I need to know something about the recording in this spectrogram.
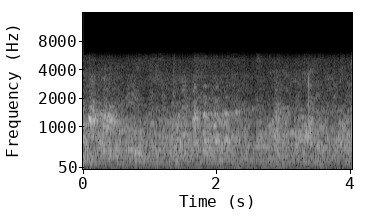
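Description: A cue strikes a billiard ball with a sharp click.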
